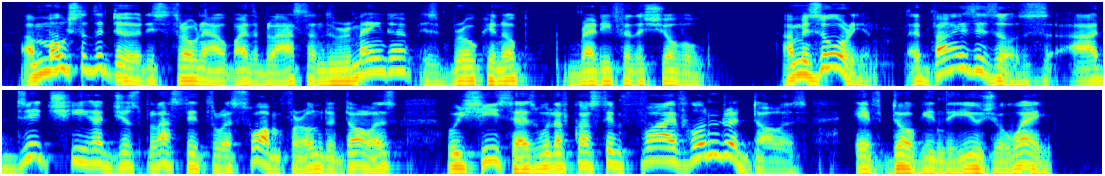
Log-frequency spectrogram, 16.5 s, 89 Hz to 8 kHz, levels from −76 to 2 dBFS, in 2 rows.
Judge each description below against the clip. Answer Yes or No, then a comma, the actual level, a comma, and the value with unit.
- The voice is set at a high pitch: No, low, 120 Hz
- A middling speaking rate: Yes, average, 180 wpm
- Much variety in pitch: Yes, wide, 6.3 semitones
